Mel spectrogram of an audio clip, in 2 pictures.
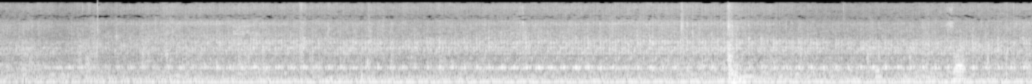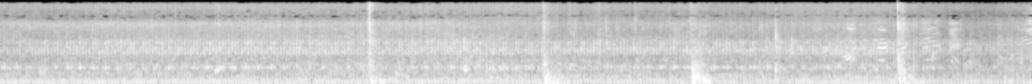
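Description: A vehicle engine idling steadily, with crowd voices around it. A few short, sharp knocks come at intervals through it.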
